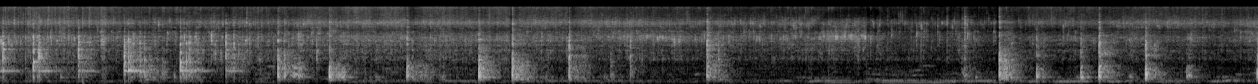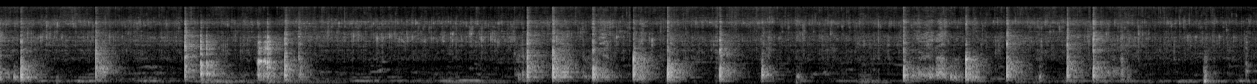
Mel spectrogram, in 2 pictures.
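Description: Onion sautéing in a pan for a Bicolano shellfish dish, a steady broadband sizzle with frequent sharp clicks and scrapes of a utensil stirring against the pan, close and fairly loud throughout.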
